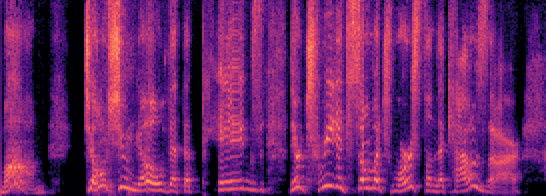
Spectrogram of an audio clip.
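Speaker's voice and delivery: high, very exasperated, fed-up tone, acted. Mother retelling what her daughter said to her; imitating exasperated tone. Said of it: "in this very exasperated tone".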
